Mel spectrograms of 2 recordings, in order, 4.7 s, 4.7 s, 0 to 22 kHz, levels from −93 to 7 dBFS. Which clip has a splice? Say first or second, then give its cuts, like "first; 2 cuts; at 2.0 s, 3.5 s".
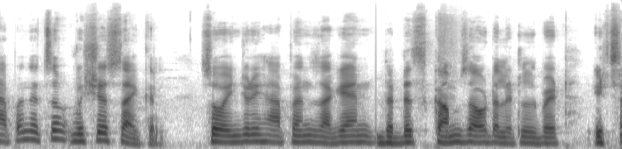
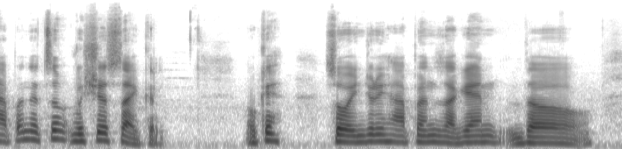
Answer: first; 2 cuts; at 1.4 s, 2.8 s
